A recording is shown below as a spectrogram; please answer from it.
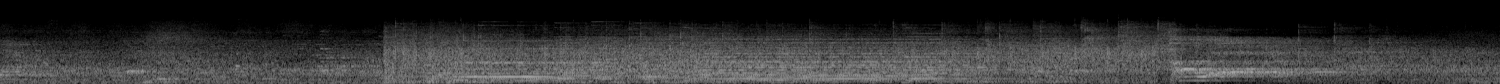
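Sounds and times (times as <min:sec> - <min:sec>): crowd voices: 0:00.0 - 0:15.0.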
